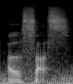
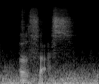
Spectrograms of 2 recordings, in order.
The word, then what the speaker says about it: Alsace: The Bekoff is a classic dish from Alsace, my home region, and it's insanely good. I am most definitely mispronouncing both of those words. It's pronounced Alsace. Okay. Alsace.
